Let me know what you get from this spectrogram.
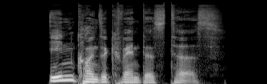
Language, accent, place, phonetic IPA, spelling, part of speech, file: German, Germany, Berlin, [ˈɪnkɔnzeˌkvɛntəstəs], inkonsequentestes, adjective, De-inkonsequentestes.ogg
- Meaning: strong/mixed nominative/accusative neuter singular superlative degree of inkonsequent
